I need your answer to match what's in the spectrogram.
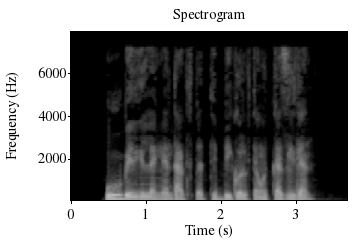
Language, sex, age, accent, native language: Uzbek, male, 12-17, Sirdaryo, Uzbek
